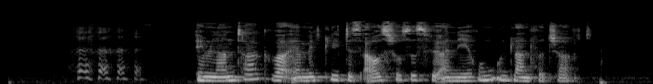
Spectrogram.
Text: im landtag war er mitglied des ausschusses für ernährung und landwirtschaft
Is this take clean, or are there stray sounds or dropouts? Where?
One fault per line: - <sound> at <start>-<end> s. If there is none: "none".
- laugh at 0.7-1.5 s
